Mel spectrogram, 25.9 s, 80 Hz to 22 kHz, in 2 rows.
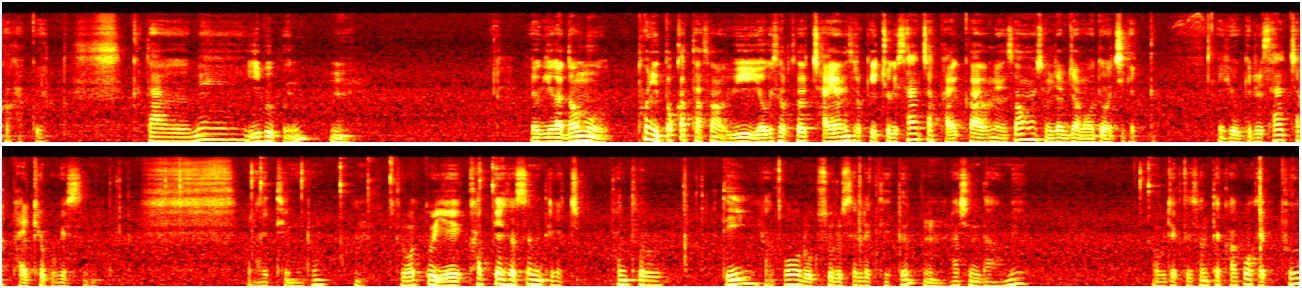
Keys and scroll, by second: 13.8 w, 19.7 ctrl+d, 21.5 alt+shift+z, 25.6 f.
